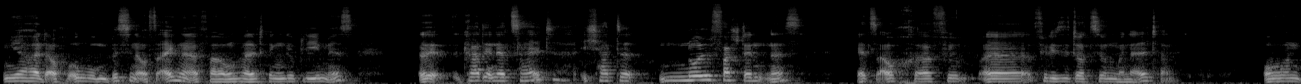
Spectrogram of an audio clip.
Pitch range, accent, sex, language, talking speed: 125-165 Hz, German, male, German, 150 wpm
